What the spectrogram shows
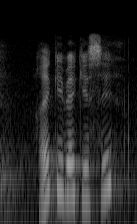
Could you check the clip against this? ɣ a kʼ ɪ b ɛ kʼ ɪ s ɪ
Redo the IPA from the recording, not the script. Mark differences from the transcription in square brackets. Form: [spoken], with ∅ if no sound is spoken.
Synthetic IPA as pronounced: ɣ [ɛ] kʼ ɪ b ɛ kʼ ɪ s ɪ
